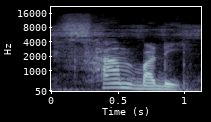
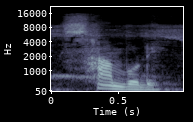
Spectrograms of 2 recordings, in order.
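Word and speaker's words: somebody: তো এটার দুটো সঠিক উচ্চারণ রয়েছে। আমেরিকান উচ্চারণ হচ্ছে সামবডি এবং ব্রিটিশ প্রোনাউন্সিয়েশন হচ্ছে সামবডি।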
